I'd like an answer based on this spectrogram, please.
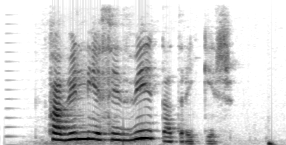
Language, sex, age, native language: Icelandic, female, 7, Icelandic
